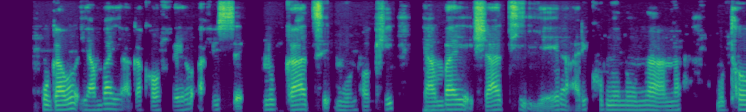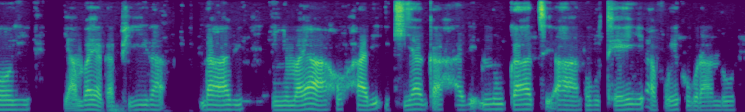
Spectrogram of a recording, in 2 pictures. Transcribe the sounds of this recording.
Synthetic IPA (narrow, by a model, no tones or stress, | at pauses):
umuɡaβo̞jaːmbajea̰ɡ̥akʰo̞ːfe̞ɾo̞ʔafise̞̰ | nub̚ɡ̥aːt͡sḭmun̥hokʰi | jaːmbaje̞iʃaːtʰijḛːɾaʔa̰ɾikʰumŋe̞nuːmŋaːna | mutʰoːji | ja̰ːmbajeaɡapʰiɾa | naːβi | iɲumajaːho̞haɾiʔikʰijaɡa̰haɾḭnub̚ɡaːt͡sḭahaːn̥huβutʰe̞je̞avṵːje̞kʰuβuɾaːnduɾa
